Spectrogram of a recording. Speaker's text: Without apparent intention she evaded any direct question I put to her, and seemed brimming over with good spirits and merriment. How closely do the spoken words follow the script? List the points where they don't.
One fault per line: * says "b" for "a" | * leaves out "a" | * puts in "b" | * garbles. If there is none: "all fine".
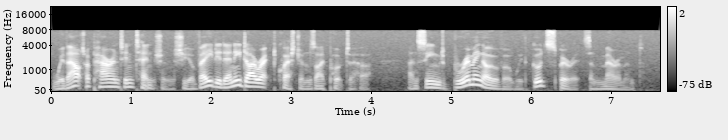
* says "questions" for "question"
